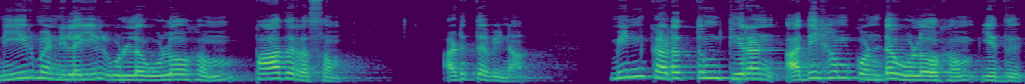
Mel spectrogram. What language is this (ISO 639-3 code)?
tam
